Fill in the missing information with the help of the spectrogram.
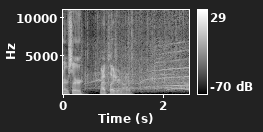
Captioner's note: audience applause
